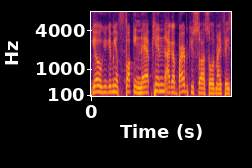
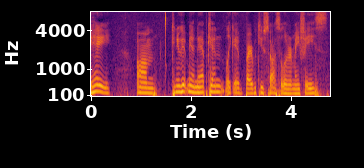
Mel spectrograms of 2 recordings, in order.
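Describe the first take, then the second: First: Fast, punchy demand around the curse word; street-tough ask for a napkin, fast; cursing demand. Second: Polite, mild request with no curse word; courteous everyday request; polite ask. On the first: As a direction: say it rough and quick so they jump. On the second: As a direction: ask nicely, a bit raised. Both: Shown as a demonstration. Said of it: "It's an inflection".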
